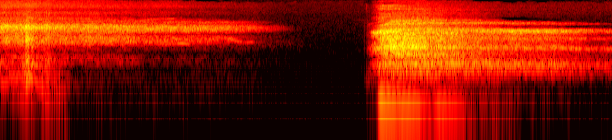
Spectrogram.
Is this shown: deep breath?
yes

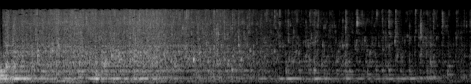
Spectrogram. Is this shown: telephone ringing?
no

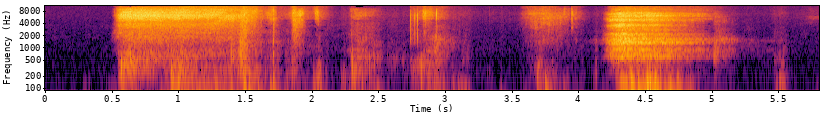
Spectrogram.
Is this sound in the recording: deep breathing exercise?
yes

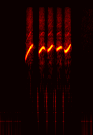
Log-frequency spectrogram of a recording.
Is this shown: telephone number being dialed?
no

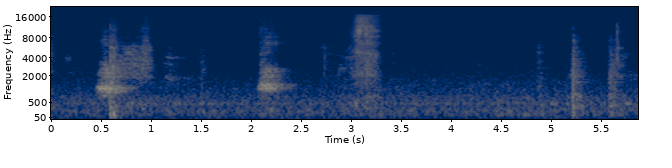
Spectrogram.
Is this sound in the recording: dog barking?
yes

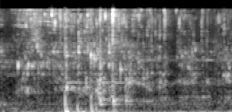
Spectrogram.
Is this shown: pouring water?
yes

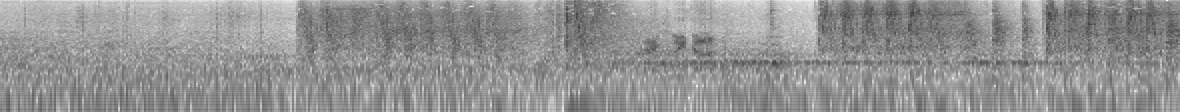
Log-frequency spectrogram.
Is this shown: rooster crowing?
no

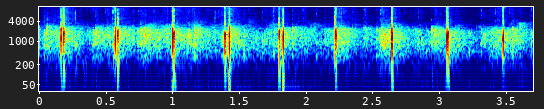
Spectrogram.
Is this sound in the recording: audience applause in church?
yes

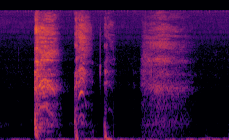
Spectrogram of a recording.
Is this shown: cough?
yes

